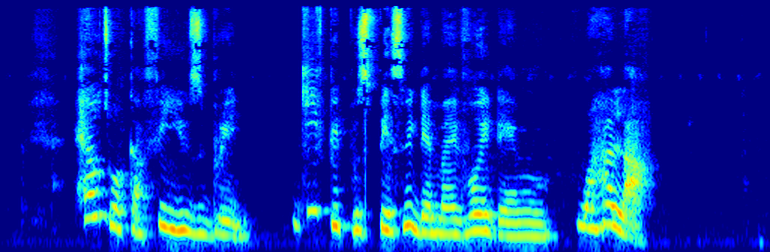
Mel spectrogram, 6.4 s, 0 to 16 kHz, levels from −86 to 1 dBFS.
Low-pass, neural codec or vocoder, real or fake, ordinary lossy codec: 14.4 kHz; vocoder, 44.1 kHz, 128 mel bands, Pupu-Vocoder; fake; MP3, 64 kbps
